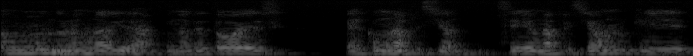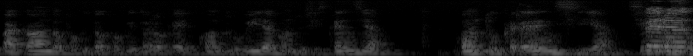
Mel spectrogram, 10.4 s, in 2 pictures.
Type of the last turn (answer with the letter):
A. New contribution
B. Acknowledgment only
A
